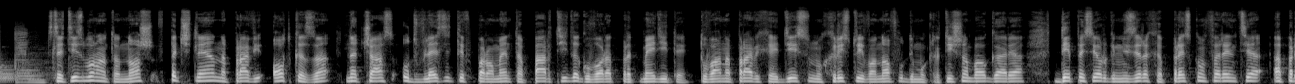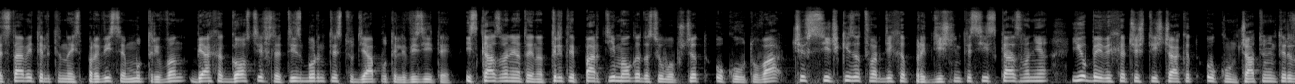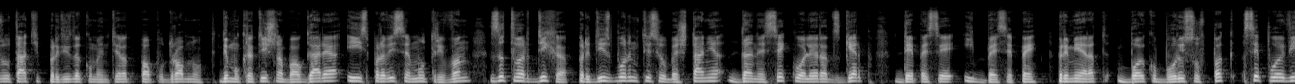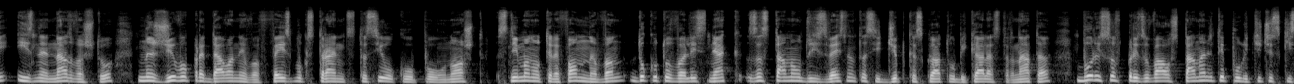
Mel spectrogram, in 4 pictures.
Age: 30-49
